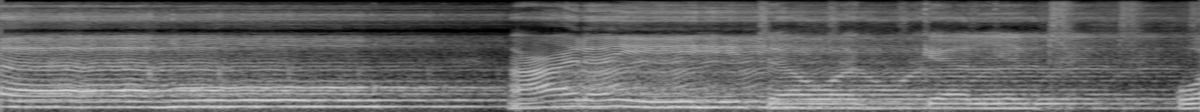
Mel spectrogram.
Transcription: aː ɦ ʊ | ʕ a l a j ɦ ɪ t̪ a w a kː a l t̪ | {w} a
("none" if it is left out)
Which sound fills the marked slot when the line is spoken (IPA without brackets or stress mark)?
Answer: w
